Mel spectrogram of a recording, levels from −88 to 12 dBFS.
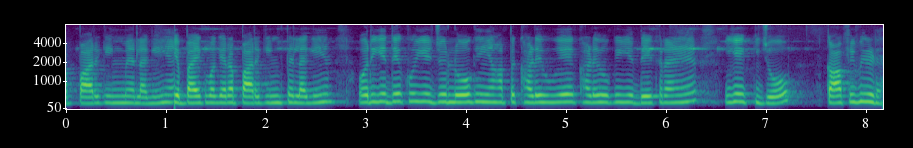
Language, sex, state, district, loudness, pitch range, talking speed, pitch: Hindi, female, Uttarakhand, Tehri Garhwal, -16 LUFS, 235-270 Hz, 240 wpm, 255 Hz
